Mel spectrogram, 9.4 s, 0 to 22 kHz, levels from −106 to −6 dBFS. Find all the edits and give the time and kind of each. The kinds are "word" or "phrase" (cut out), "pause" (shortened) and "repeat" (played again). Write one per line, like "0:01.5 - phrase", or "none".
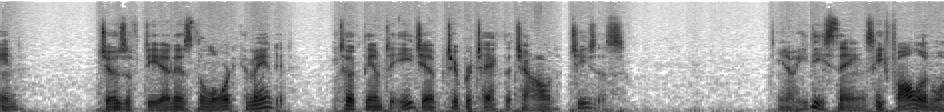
0:03.4 - word
0:05.6 - pause
0:08.1 - word

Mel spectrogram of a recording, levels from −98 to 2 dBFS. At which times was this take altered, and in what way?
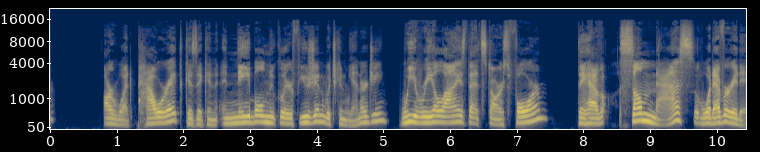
0:04.5 - phrase
0:05.1 - pause

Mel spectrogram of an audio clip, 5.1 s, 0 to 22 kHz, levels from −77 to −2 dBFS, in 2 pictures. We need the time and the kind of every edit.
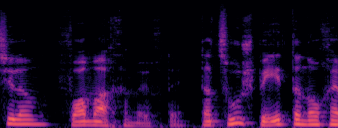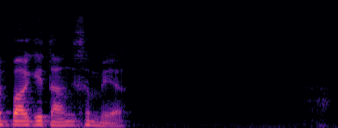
0:01.4 - pause

